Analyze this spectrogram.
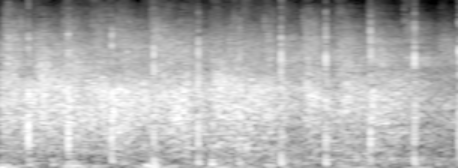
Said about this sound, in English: Right, should we give them a clap? They did a great job.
